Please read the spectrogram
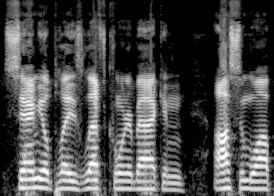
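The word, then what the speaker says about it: Asomugha: Asamoah, Nnamdi Asamoah, Asamoah. Asamoah.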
